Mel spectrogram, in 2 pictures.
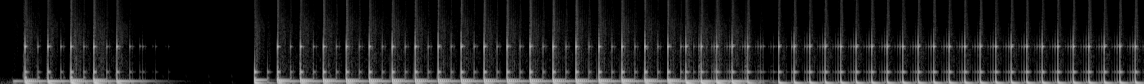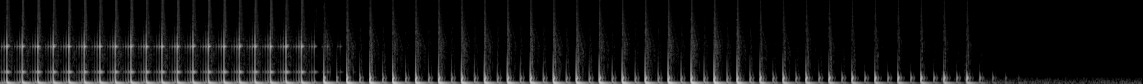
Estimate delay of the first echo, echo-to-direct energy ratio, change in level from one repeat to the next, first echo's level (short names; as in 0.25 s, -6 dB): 0.129 s, -14.0 dB, -7.0 dB, -15.0 dB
